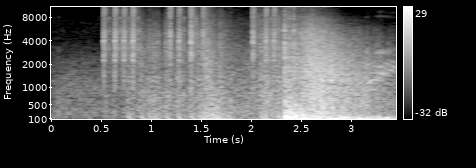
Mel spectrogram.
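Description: Bursts of close automatic gunfire in Arma 3, rapid rattling volleys broken by short pauses, then a heavy anti-tank launcher blast that booms and rolls on as a loud, lingering rumble.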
